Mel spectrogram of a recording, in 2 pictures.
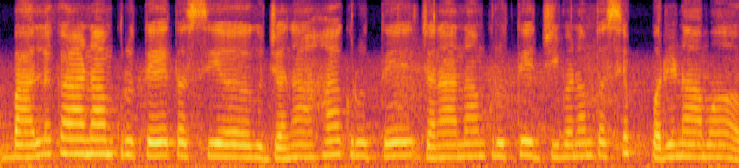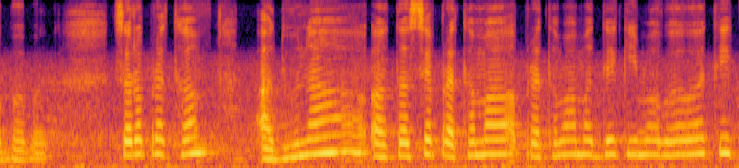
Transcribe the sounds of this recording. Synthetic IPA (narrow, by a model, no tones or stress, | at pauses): baːlɐkaːnaːmkɾut̪eːt̪ɐsjɐd͡ʒɐnaːɦakɾut̪eːd͡ʒɐnaːnaːmkɾut̪eːd͡ʒiːʋɐnɐmt̪ɐsjɐpɐɾiɽ̃aːmɐːbʱɐʋɐ̰t̪ | sɐɾɐpɾɐt̪ʰɐm | ɐd̪ʱunat̪ɐsjɐpɾɐt̪ʰɐmɐpɾɐt̪ʰɐmamɐd̪ʱjɐkiːmɐbʱɐʋɐt̪i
